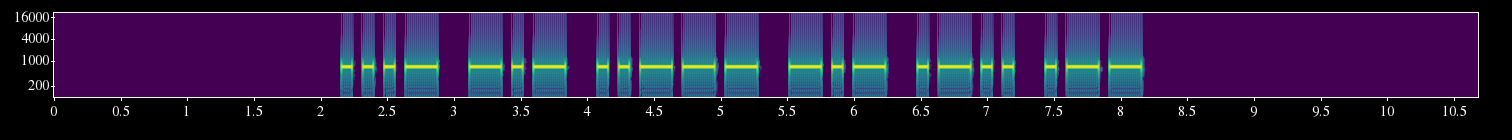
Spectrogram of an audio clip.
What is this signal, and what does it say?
Morse code, heard as a keyed tone, about 15 wpm, 700 Hz. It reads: VK2KLW
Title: DXCC-100 Call Signs - 6 Characters - 15wpm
